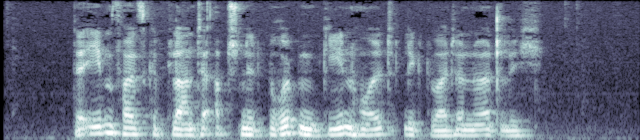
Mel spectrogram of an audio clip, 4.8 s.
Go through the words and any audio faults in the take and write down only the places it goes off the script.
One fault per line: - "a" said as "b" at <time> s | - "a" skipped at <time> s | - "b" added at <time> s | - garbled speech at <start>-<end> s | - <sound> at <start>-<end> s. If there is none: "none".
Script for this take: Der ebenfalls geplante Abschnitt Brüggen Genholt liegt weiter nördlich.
none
